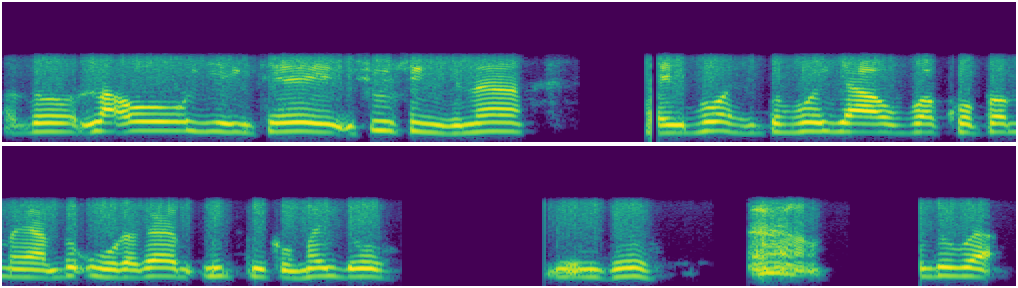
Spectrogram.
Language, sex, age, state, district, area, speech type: Manipuri, female, 45-60, Manipur, Kangpokpi, urban, conversation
